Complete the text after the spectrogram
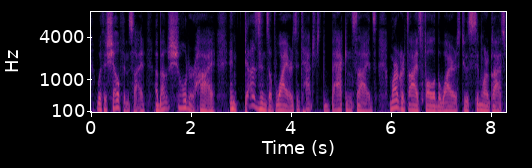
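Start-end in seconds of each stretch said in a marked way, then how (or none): none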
